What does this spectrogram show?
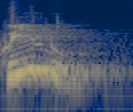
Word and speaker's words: quilo: Você fala quilo? Não, né? Então, olha só. Esse U não é pronunciado, tá?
